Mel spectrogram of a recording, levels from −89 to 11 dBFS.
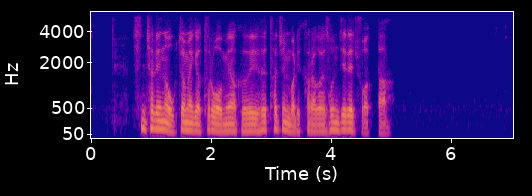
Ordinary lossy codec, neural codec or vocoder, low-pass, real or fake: Opus, 32 kbps; none; 5.4 kHz; real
